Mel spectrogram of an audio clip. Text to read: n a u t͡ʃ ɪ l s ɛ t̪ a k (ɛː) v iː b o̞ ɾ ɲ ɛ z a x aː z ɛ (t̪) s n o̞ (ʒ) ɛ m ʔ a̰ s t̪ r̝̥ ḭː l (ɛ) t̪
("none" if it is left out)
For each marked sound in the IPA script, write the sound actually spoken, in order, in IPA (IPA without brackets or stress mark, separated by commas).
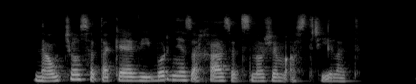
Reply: ɛː, t̪, ʒ, ɛ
